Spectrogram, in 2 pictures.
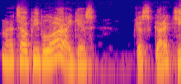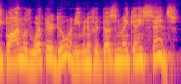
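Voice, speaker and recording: A musing teenage boy in an old radio play, his voice notably high. He speaks in an easygoing way, and the broadcast sound is muffled and dull. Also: normal speed, a bit bright. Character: thoughtful teenage boy, the friend Howie. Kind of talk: 1950s radio drama acting.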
